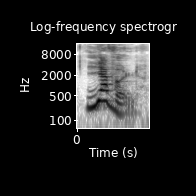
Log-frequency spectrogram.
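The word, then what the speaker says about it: Jawohl: à moi donc voilà ça se prononce yavol et figurez-vous qu'en fait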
